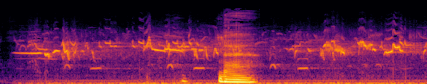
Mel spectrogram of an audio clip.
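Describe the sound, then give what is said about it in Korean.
A cuckoo calls in a deep mountain valley amid a dense chorus of chirping, twittering songbirds that carries on steadily throughout, with a brief louder burst partway through. “뻐꾸기가 우니까 다른 새들도 막 같이 우네요.”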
